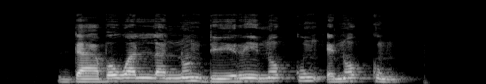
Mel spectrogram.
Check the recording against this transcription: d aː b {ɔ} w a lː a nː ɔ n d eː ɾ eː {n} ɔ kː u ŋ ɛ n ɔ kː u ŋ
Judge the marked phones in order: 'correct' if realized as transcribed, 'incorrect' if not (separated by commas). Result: correct, correct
